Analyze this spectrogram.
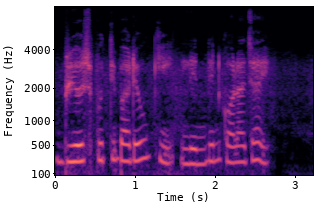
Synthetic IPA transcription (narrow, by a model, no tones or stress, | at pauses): bɾiɦoʃpot̪ibaɖeokilend̪enkɔɾad͡ʑae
